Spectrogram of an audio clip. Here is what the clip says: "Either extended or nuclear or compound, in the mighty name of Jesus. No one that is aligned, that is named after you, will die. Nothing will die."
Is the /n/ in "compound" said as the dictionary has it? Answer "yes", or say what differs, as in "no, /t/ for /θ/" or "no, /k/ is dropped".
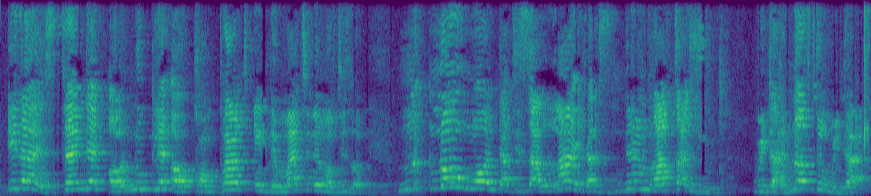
no, /n/ is dropped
